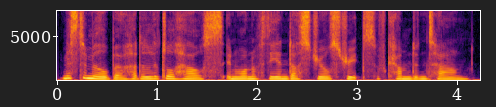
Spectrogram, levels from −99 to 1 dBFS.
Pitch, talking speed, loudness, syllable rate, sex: 210 Hz, 215 wpm, -17 LUFS, 5.3 syllables/s, female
